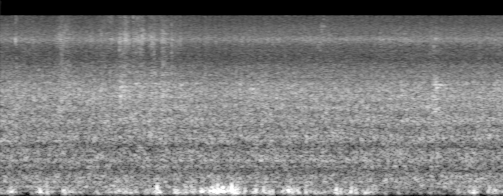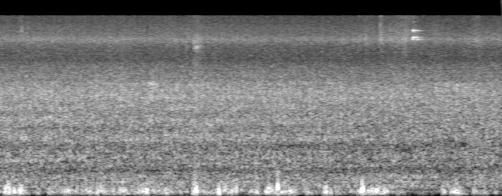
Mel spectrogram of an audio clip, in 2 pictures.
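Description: Steady whoosh of a room fan running, its airflow buffeting the phone microphone in irregular low rumbles.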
